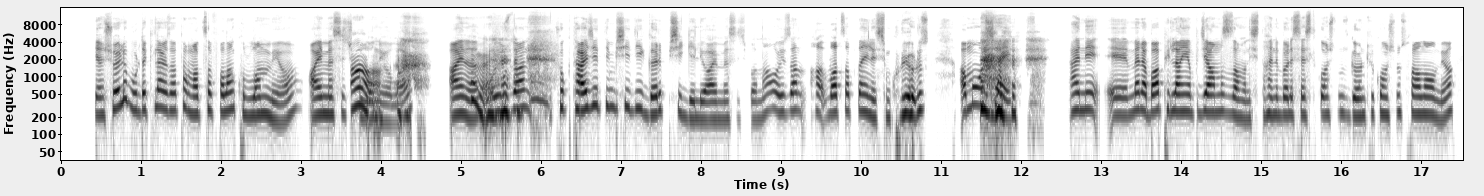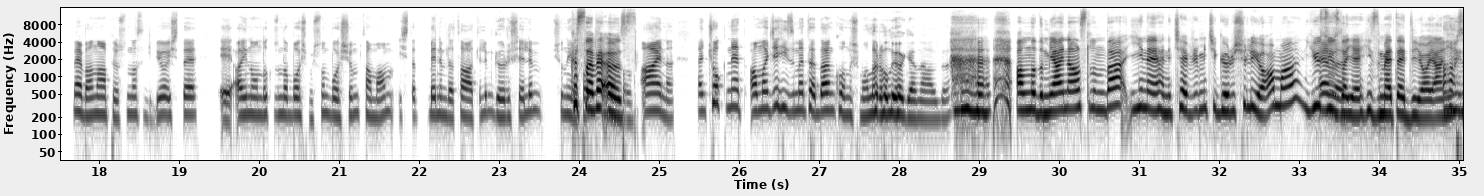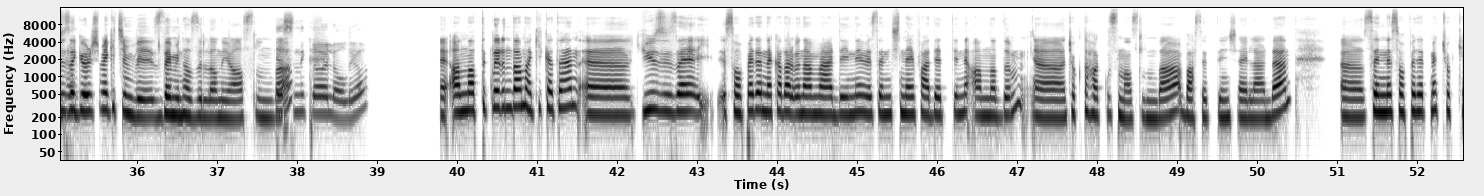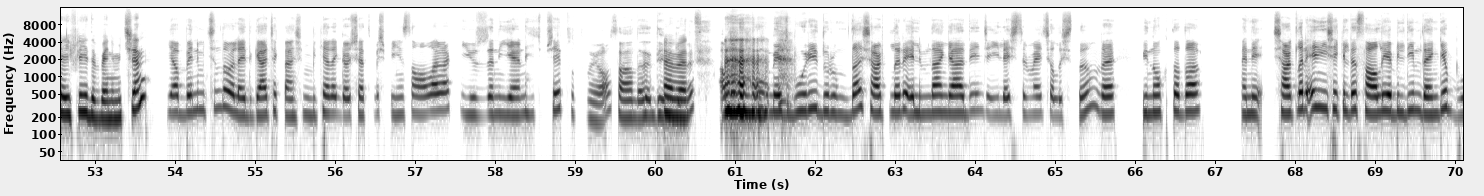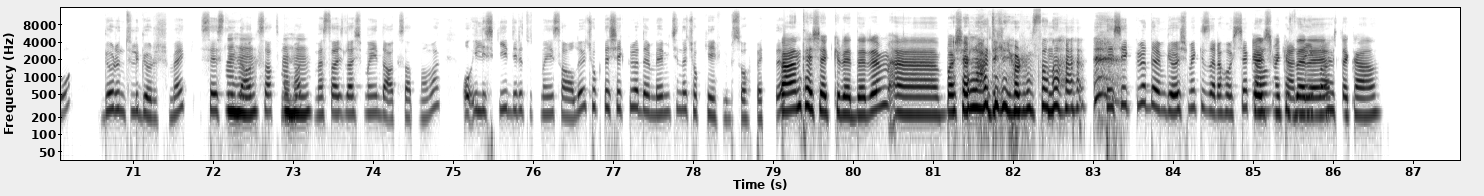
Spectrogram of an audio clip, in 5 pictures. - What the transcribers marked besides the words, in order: giggle; other background noise; chuckle; laughing while speaking: "kuruyoruz"; giggle; laughing while speaking: "oluyor"; chuckle; laughing while speaking: "Aynen"; tapping; giggle; laughing while speaking: "başarılar diliyorum sana"; chuckle
- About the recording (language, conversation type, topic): Turkish, podcast, Yüz yüze sohbetlerin çevrimiçi sohbetlere göre avantajları nelerdir?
